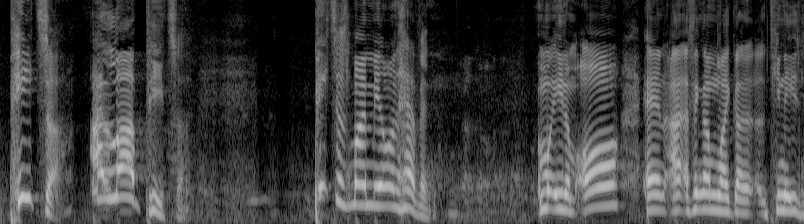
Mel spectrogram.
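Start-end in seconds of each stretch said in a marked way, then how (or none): 0.1-4.3 pizza said very high and delighted; gushing over pizza. Real, not acted. Preacher confessing his pizza love to the congregation, gushing high. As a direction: swoon over the word like a foodie.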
